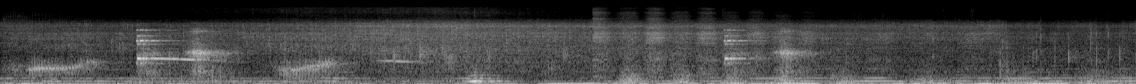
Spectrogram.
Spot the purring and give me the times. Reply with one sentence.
You can't hear the purring here.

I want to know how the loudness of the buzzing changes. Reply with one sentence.
The volume of the buzzing goes up, then down.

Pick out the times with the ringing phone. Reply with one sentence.
The ringing phone can be heard from 1.4 to 2.3 s and from 7.2 to 8.0 s.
